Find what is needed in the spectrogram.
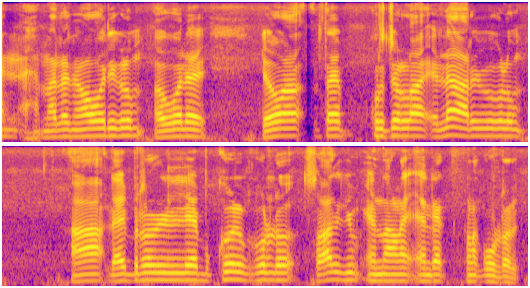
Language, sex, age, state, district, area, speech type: Malayalam, male, 60+, Kerala, Pathanamthitta, urban, spontaneous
